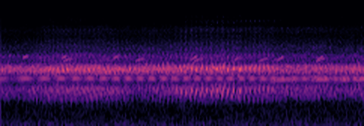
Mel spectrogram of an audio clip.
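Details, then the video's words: Backwater frog chorus of countless overlapping voices: a constant high buzzing trill, scattered rising chirps, and a rapid pulsing rattle that strengthens in the second half. "FROGS - Pig Frogs, Water Frogs, Backwater Chorus, & Frog Chorus"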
